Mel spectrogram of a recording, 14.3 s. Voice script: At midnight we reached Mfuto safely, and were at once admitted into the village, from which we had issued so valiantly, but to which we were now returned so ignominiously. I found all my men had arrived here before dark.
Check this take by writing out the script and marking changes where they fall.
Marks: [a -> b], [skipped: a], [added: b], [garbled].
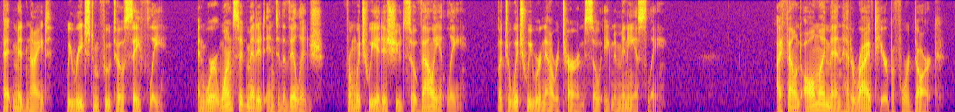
At midnight we reached Mfuto safely, and were at once admitted into the village, from which we had issued so valiantly, but to which we were now returned so ignominiously. I found all my men had arrived here before dark.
